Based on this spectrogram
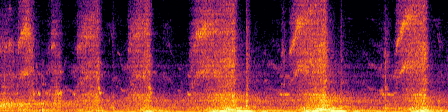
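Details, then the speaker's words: Car with check engine light for upstream oxygen sensor, nearly out of fuel: loud whine climbing and falling with each throttle blip over the engine note, source unknown; whine while revving. "But worse than that is that god-awful noise that this engine makes. I don't know what it is."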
